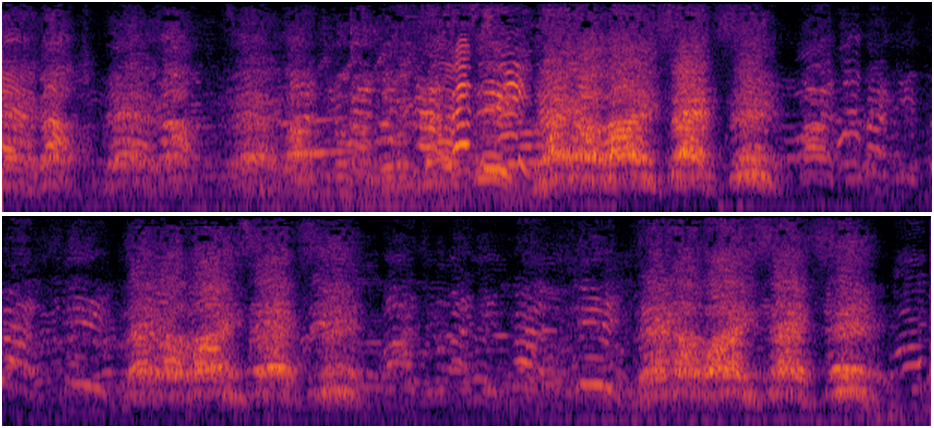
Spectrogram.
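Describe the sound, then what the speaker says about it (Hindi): A large, dense crowd cheers and shouts continuously at a busy gathering, with many overlapping voices swelling and falling in waves, loud and close. "तो क्योंकि भीड़ बहुत हो गई है।"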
